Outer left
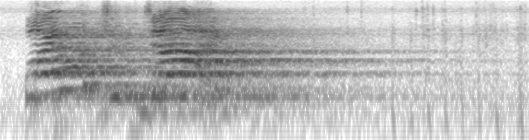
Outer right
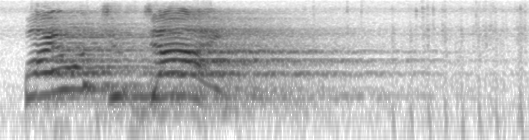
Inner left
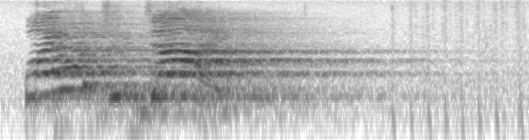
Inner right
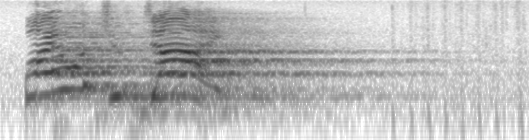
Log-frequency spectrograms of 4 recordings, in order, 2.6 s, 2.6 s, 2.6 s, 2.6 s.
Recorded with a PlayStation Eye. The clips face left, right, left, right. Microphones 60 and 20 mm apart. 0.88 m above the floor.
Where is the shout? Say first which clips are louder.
Outer right 4 dB, inner right 3 dB; 35° right (ahead or behind), 3 m.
